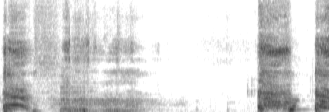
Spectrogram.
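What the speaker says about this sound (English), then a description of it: "I'm going to mute for just a second so that I can cough" A person coughs in short harsh bursts, a cluster at the start, then a pause, then two more sharp coughs close to the microphone.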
